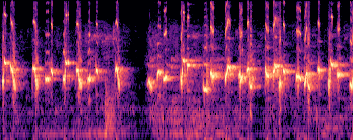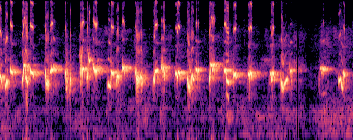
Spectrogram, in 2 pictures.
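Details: Extended rapid song of a yellow-vented bulbul, played to set off answering song in other bulbuls: dense, almost nonstop liquid chirping and gurgling notes with one brief pause early on.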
